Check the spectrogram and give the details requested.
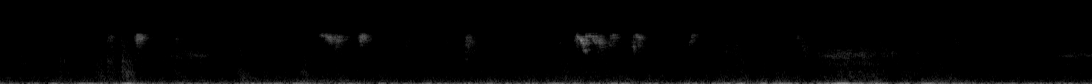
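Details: Begging house sparrow chicks at a window feeder: scattered thin chirps, sometimes doubled or tripled, spread irregularly through eleven seconds, with a few softer lower notes and a constant low hum behind.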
